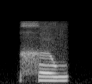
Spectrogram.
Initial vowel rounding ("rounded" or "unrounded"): unrounded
